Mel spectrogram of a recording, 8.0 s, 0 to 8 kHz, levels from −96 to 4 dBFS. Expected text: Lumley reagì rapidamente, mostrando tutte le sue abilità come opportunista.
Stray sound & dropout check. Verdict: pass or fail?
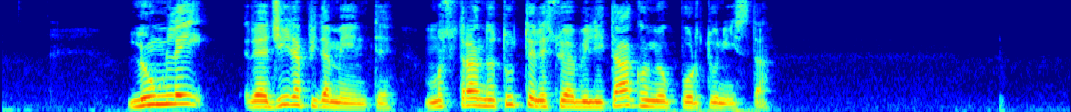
pass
